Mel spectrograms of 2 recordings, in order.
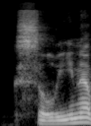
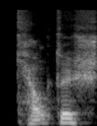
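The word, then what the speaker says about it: Celaena: Roses I think uh I think it's pronounced Selena but I was it looked uh celti to me oh hi Mama Hi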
